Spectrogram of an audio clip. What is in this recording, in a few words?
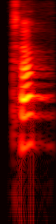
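"Tak", Danish; Thanks!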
